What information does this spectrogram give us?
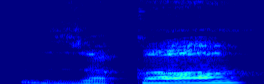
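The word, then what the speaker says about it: زكاة: Waw is not pronounced. Okay, even though this waw is at the end, but it is not pronounced. Pronunciation is zakatun.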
